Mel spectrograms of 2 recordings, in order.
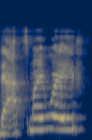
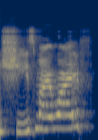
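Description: First: "that's" leaned on, higher pitch throughout; pitched-up phrase with emphasis on "that's"; stress on "that's". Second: "she's" leaned on, higher pitch, rising end; higher voice with emphasis on "she's"; stress on "she's". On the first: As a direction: contrast "that's" against "she's". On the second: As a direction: contrast "she's" against "that's", pitched up. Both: Shown as a demonstration. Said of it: "There's a difference between".

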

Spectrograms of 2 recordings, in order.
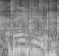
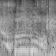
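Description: The two takes are said the same way.

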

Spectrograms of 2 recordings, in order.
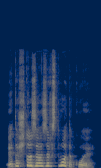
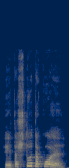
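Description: First: Much higher and louder scolding; a furious mother's cry; angry shout. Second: Loud, higher, slow angry demand; mother explodes at the sight; angry shout. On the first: Mother to the children, furious scolding. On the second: Mother to the children, angry shout. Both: A narrator's reading. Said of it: "сердито закричала она".

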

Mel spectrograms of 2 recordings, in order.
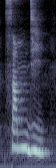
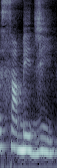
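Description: First: "samedi" corrected to sam-di, two syllables; silent E. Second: "samedi" wrongly in three syllables, sa-mé-di; mistaken voiced E. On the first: Teacher corrects the mistake, samedi with silent E. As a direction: drop the middle E of "samedi". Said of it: "Ele fica meio mudo ali". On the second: Teacher shows the learners' mistake, pronounced middle E. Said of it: "Não é samedi". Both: Shown as a demonstration.

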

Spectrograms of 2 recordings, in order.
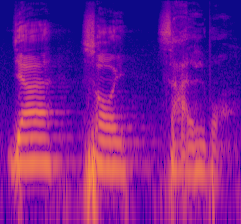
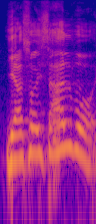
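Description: First: "ya soy salvo" drawn out low and slow; tender, slow confession. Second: Said in the usual way. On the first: Retold or imitated. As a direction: breathe out "ya soy salvo" gently. Retold joyful announcement. (confesión lenta y tierna)

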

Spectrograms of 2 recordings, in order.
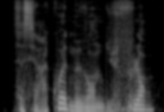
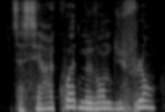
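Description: First: Said in the usual way. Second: Fed-up rhetorical question, pitched high; higher, insistent repeat. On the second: Real, not acted. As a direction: pitch it up, exasperated. Repeats question with more force.

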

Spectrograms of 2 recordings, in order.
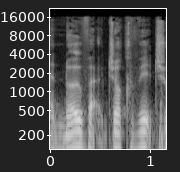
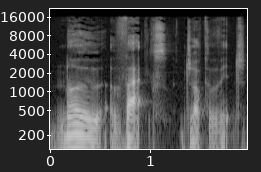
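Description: First: Said in the usual way. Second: "Novak" said slowly as "No Vax"; punning title pronunciation. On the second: Shown as a demonstration. Vlogger reading his punning video title, "Novak" slowly turned into "No Vax". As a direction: draw out "Novak Djokovic" as "No... Vax Djokovic".

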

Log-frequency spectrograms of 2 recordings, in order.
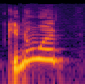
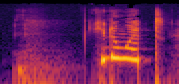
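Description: First: Said in the usual way. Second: Whispery, conspiratorial lead-in; hushed teaser. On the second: Real, not acted. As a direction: repeat it in a half-whisper to build suspense.

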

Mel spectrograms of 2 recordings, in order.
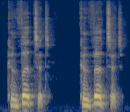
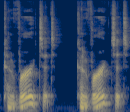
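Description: First: Converted with no r after the first vowel; converted said slowly, "con-vuh-ted"; 英式发音的converted; British converted. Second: Converted with a curled r in the middle; converted slowly, r sounded in "ver"; 美式发音的converted; American converted. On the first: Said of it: "包括前面的converted". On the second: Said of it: "那美音呢是converted". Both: Shown as a demonstration.

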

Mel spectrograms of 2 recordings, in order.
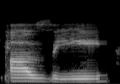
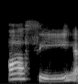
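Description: First: "Aussie" with a buzzing z, "Ozzie"; "Aussie" imitating Australians, drawn out as "Ozzie"; Australian pronunciation. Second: "Aussie" with a hissed s, "Ossie"; "Aussie" said as "AH-see", rising at the end; American pronunciation. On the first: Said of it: "you all say it and it sounds cool". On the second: Shown as a demonstration. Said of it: "and I say it and I'm like".

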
